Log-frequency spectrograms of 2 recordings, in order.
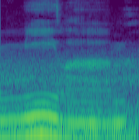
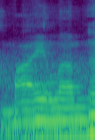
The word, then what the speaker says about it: Milam: Hopefully, if we beat this traffic, we might have to go through Milam. It's actually pronounced Milum.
